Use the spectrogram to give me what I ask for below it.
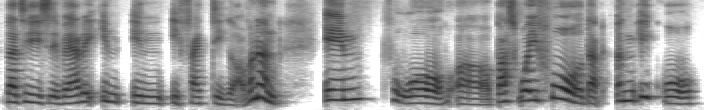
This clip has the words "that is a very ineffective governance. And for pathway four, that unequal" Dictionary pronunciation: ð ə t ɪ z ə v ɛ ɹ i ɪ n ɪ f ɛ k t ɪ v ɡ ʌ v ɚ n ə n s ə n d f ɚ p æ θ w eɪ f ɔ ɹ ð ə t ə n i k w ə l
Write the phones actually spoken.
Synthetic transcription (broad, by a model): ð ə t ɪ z ə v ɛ ɹ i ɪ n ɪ f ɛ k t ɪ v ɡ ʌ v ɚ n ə n ə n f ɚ b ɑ s w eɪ f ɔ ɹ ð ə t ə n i k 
